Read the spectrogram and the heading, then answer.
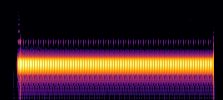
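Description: A telephone dial tone sounds as a call is being placed: one steady, unbroken hum that starts abruptly, holds for about two seconds at constant loudness, then cuts off sharply.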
